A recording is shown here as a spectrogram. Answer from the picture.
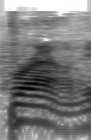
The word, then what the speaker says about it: Braun: It's spelled Braun, but I believe his name's pronounced Brown.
